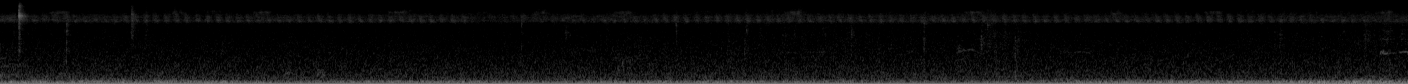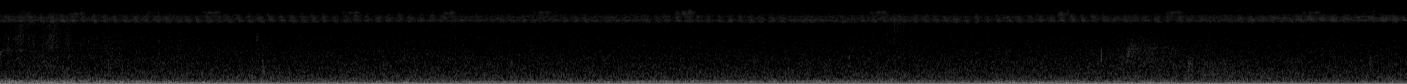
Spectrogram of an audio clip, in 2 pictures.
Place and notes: Lokovec, Čepovan, Slovenija - Three deers fighting for the territory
